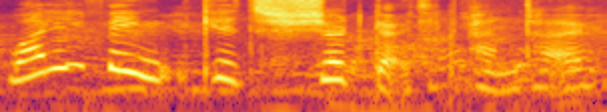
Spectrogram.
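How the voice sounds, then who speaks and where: Very high-voiced young female interviewer. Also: sing-song, measured pace, crowd noise. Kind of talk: prepared interview questions and casual chat.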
